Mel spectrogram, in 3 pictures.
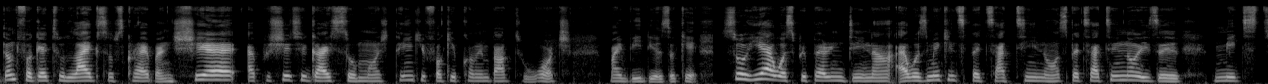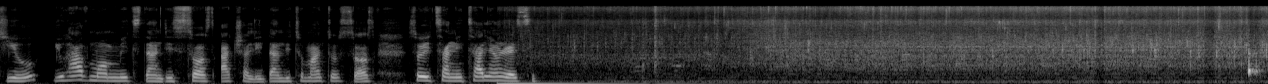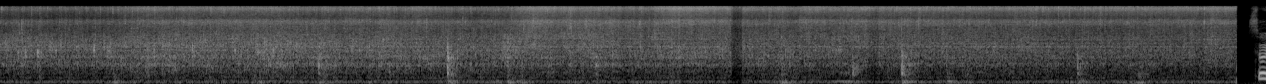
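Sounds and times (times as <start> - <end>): meat sizzling in a frying pan: 17.7 - 37.8
spatula knocking and scraping pan: 26.4 - 37.0.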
